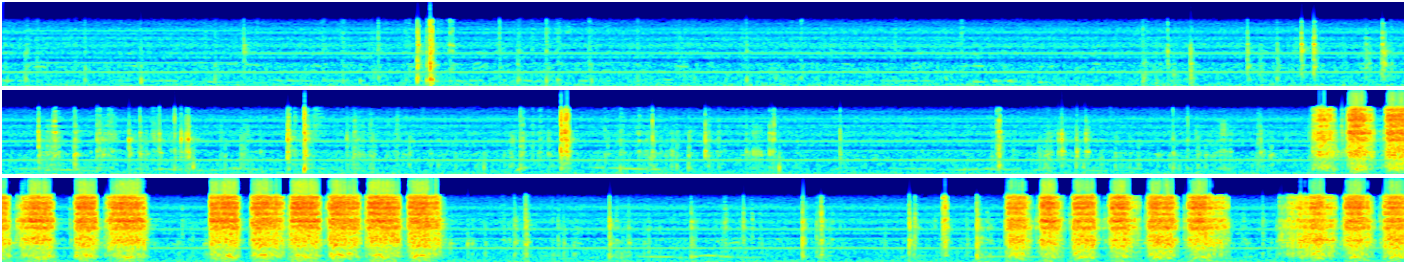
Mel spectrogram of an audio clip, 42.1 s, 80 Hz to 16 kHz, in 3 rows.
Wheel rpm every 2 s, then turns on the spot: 0, 0, 0, 0, 0, 0, 0, 0, 0, 0, 0, 0, 0, 0, 0, 0, 0, 0, 0, 0, 0.
none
